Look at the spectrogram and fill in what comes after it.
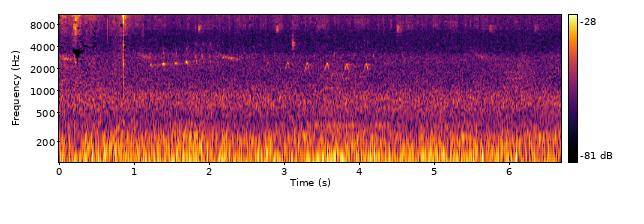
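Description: Faint series of short, repeated high chirps from a small bird over steady low background noise of the woods, with one sharp click about a second in.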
